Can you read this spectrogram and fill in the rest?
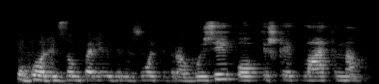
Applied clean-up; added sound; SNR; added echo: neural mask model DeepFilterNet 3.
